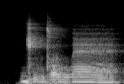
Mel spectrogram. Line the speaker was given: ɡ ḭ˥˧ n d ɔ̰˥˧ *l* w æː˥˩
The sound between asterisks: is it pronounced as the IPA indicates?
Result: yes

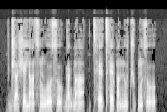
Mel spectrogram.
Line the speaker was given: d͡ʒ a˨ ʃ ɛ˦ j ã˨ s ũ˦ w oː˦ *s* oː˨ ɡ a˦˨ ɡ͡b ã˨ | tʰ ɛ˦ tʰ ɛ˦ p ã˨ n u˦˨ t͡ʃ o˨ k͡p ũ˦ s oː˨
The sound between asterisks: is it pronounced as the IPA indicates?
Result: yes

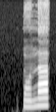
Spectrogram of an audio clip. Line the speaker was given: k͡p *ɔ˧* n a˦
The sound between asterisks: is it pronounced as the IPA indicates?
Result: no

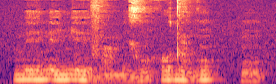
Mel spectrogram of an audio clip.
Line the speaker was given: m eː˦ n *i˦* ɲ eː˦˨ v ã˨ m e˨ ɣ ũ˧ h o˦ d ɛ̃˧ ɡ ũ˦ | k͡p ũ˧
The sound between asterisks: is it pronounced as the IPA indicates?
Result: no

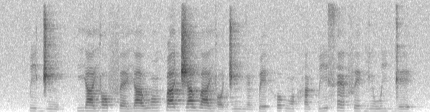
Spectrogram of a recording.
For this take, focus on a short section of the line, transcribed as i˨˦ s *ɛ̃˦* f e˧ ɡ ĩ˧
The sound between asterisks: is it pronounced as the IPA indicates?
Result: yes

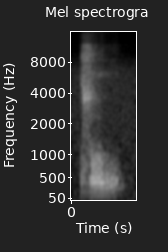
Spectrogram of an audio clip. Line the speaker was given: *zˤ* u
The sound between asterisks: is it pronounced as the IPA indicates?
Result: yes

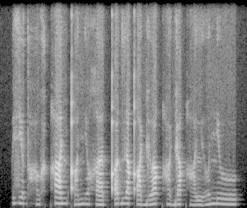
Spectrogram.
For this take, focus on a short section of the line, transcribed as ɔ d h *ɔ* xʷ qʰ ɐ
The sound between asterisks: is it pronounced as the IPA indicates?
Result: no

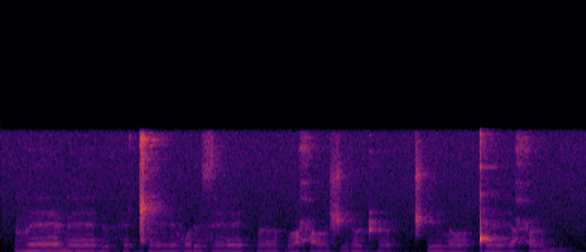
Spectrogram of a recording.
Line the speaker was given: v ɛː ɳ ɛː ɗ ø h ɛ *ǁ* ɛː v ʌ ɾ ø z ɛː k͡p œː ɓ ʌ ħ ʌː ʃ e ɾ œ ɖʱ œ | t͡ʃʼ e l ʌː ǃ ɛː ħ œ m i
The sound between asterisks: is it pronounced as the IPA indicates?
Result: yes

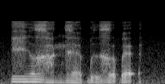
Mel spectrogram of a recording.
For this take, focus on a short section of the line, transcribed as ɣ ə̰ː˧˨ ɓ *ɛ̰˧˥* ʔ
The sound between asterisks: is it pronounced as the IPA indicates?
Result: no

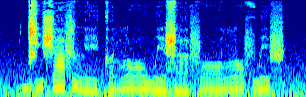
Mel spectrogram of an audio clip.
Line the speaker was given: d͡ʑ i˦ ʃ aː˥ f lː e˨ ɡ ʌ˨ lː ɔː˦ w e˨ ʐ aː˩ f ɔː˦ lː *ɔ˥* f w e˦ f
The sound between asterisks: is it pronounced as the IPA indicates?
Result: yes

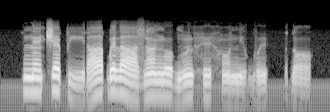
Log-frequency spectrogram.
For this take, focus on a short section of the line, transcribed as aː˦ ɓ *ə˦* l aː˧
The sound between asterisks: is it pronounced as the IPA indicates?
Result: yes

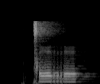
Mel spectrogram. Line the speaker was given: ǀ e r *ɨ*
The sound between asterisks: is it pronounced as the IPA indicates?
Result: no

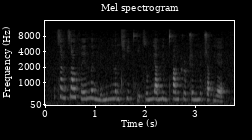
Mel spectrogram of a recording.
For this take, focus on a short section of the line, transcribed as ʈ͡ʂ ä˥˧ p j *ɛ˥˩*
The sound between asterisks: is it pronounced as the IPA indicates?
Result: yes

